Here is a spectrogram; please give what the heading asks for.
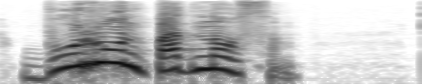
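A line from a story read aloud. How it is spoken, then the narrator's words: Unnaturally loud shout. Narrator (Russian): крикнул неестественно громким голосом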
